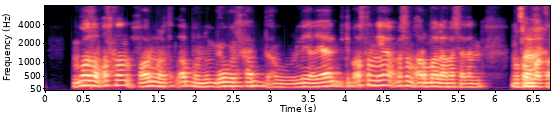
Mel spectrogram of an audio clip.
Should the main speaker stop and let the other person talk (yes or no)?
yes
